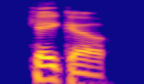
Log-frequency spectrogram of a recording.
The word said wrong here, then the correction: Checco: Keiko, sorry. – That's okay. For real, that's Chico.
